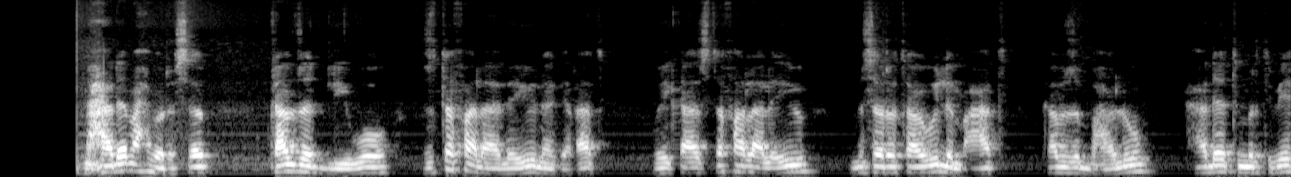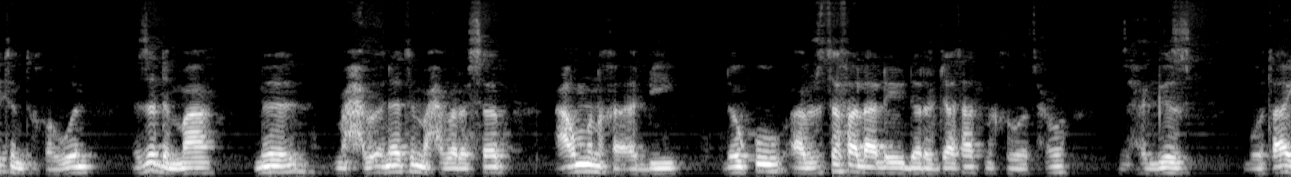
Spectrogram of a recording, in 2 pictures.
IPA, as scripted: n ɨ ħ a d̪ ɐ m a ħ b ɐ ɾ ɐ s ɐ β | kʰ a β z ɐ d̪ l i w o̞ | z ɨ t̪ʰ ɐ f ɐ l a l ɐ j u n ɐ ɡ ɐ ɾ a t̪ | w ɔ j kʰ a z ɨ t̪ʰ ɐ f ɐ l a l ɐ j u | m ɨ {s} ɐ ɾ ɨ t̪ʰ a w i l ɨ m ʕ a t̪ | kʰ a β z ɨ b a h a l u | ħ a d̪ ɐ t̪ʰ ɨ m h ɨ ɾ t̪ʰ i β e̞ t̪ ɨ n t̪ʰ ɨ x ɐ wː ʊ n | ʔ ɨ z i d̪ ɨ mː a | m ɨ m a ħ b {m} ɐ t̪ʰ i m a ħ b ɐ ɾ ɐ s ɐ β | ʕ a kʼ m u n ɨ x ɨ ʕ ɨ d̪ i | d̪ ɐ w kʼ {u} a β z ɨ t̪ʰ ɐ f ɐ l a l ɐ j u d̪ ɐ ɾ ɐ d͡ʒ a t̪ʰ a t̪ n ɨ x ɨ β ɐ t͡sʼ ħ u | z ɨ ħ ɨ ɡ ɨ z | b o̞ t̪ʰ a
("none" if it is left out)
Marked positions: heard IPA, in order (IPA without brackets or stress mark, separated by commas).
s, n, u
